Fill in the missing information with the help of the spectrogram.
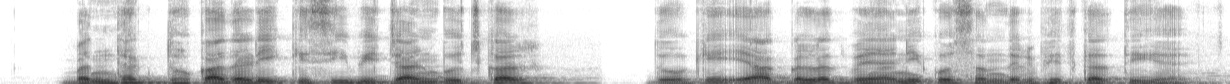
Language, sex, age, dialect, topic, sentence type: Hindi, male, 18-24, Kanauji Braj Bhasha, banking, statement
